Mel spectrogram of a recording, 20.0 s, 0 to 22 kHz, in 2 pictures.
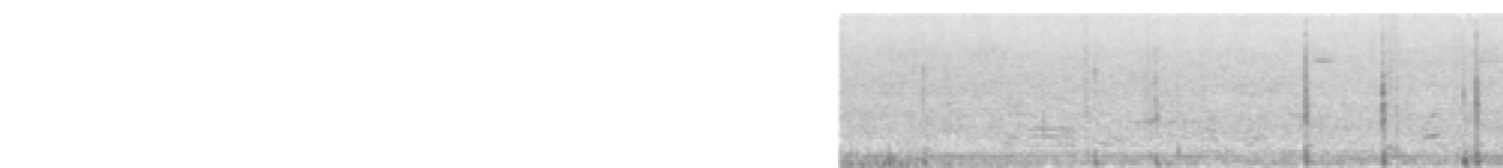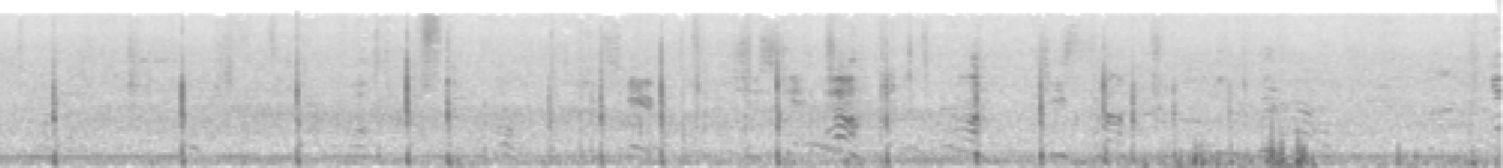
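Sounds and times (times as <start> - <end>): basketball bouncing on court: 8.7 - 18.5.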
